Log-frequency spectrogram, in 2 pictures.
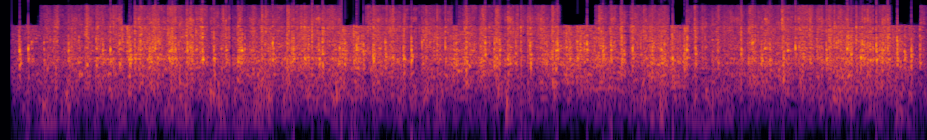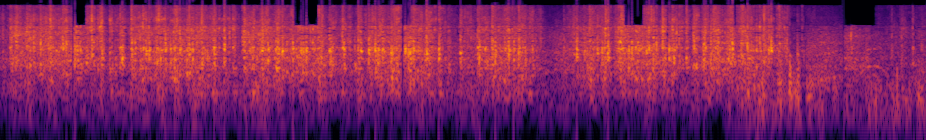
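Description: A well pulley creaking and rattling steadily as rope runs over it while water is hauled up. The sound is loud and dry-sounding, dips briefly near the end, then eases off.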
